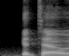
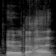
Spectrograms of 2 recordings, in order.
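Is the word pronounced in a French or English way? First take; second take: French; English. First: The word is pronounced the French way. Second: The word is pronounced the English way. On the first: This is the technically correct pronunciation. "the technically correct way to say it" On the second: This is the everyday non-French pronunciation. "you're not fucking French, so you'll always call it Godot"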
